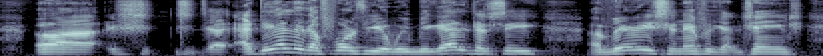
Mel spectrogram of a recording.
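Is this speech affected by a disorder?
Yes: cerebral palsy; verbal, able to speak up.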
